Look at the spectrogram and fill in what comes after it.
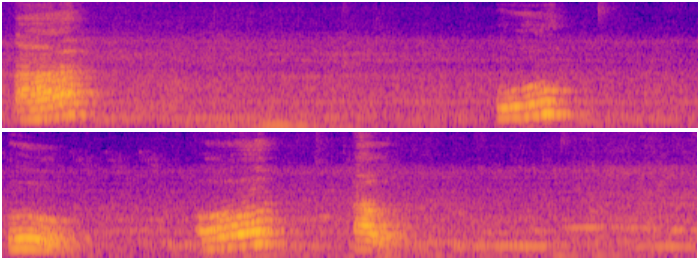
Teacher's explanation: ये जो 5 स्वर हैं, इनके उच्चारण में जीभ का पिछला हिस्सा क्रियाशील होता है, इसलिए पश्च स्वर है।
